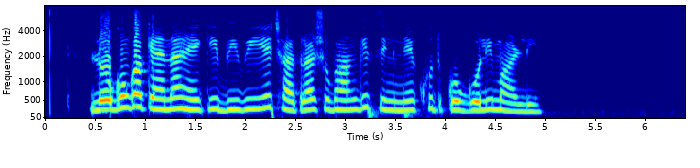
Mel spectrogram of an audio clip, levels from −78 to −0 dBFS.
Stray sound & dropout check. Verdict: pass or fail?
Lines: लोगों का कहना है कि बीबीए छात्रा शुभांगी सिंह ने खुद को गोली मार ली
pass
